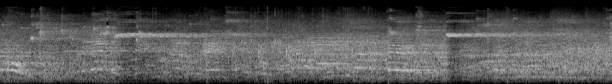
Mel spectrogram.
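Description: Basketball game sounds in a gym hall: the ball bouncing on the court, sneakers squeaking sharply twice (about a second in and again past four seconds), over the chatter and shouts of players and spectators.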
